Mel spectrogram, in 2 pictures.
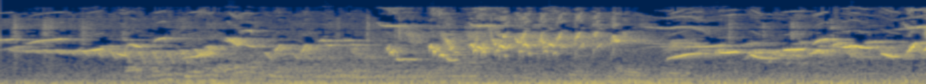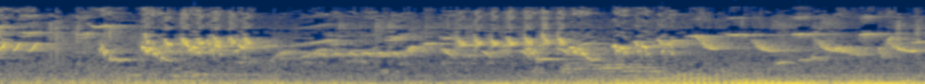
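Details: White-rumped shama in full song: rapid, varied bursts of chattering trills, buzzy notes and clear whistles, delivered in quick phrases, over a steady low rumbling background that grows louder toward the end.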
